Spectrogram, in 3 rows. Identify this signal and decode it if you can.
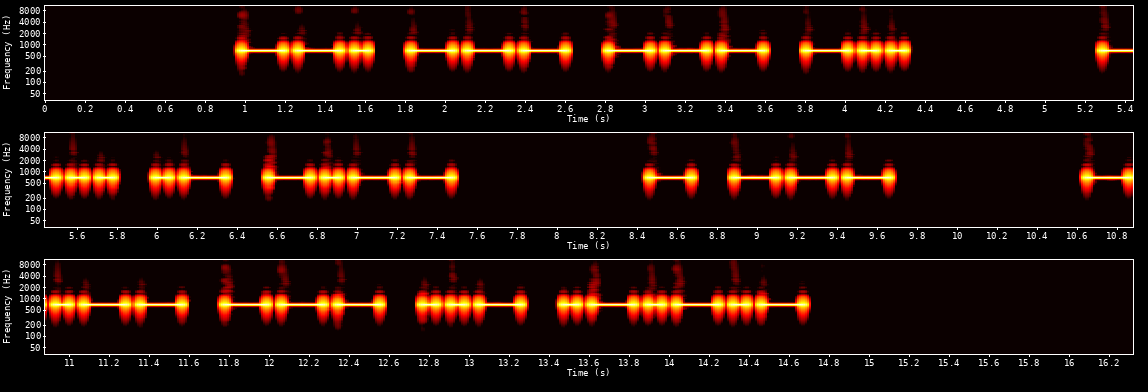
Morse code, heard as a keyed tone, about 17 wpm, 700 Hz. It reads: GOOD DAY TO YOU.
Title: 2x Word-Spacing - Sentences from Top 200 Words - 17wpm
